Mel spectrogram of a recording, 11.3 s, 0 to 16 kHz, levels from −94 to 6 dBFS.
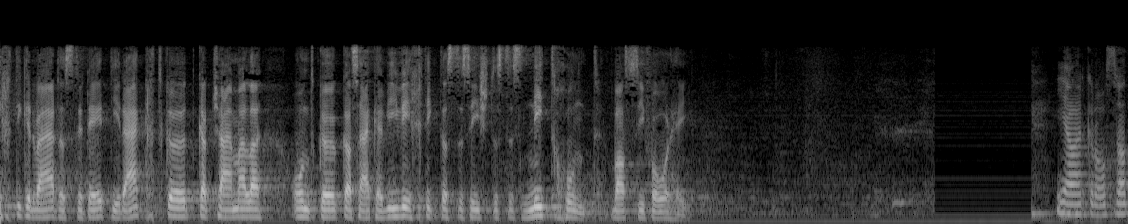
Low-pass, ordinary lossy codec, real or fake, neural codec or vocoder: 7.2 kHz; none; real; none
